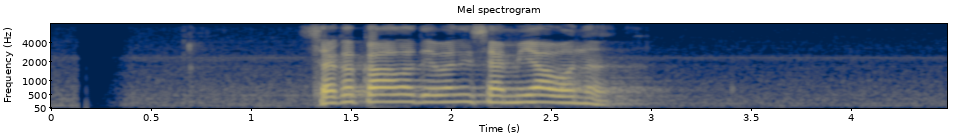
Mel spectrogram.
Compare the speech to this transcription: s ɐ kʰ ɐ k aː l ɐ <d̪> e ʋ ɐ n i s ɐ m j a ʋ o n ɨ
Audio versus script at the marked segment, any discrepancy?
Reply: no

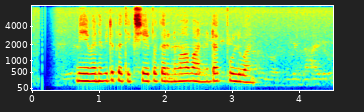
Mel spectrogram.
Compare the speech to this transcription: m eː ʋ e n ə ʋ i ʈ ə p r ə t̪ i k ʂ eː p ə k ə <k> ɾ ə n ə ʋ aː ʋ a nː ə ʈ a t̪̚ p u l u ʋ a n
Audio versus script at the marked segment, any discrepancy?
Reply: yes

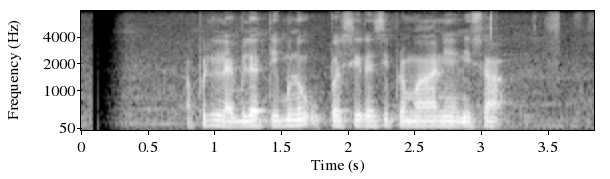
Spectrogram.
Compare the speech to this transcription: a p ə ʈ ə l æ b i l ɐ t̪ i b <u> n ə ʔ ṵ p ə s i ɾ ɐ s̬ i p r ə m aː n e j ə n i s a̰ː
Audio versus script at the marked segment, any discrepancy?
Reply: no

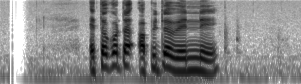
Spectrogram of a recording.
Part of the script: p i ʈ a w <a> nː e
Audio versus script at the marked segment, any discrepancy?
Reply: yes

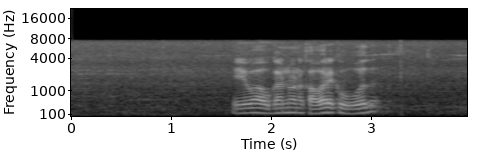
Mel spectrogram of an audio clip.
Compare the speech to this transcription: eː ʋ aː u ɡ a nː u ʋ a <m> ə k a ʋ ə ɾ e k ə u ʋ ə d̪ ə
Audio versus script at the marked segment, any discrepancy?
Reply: yes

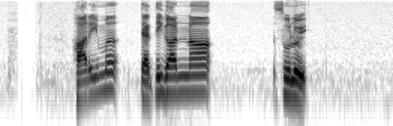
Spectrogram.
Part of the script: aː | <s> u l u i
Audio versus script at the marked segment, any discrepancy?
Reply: no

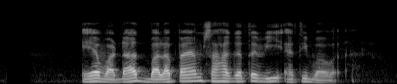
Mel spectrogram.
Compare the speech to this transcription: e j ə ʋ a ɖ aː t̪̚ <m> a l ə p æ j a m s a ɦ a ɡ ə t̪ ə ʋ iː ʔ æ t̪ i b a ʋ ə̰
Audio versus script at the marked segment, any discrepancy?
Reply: yes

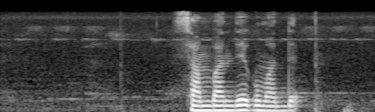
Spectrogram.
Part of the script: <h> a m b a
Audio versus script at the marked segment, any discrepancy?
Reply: yes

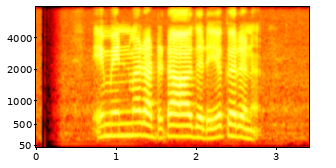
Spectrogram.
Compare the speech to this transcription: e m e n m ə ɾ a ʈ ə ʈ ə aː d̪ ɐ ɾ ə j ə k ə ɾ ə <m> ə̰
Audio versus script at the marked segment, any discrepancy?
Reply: yes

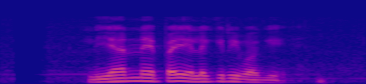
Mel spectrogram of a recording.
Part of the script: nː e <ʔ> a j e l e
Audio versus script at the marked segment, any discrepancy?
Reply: yes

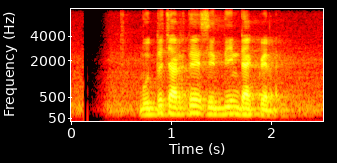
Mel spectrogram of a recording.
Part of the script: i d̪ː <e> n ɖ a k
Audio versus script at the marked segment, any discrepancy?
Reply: yes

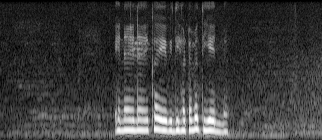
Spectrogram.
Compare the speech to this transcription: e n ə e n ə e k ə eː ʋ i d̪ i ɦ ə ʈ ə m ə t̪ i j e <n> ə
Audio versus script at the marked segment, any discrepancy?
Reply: yes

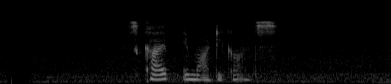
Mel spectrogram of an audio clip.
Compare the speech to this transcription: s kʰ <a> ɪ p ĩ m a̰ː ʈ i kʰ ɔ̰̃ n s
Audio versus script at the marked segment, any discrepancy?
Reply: no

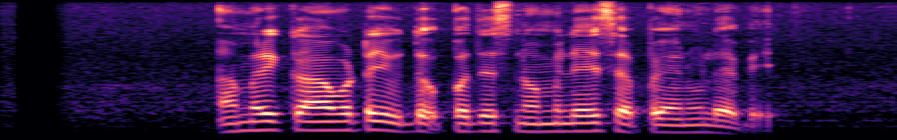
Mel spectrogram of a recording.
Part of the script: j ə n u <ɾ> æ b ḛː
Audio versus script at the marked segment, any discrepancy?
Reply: yes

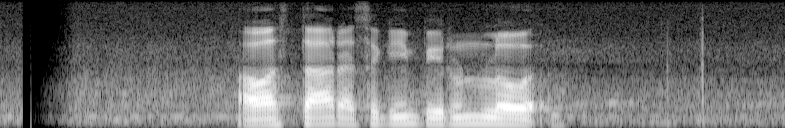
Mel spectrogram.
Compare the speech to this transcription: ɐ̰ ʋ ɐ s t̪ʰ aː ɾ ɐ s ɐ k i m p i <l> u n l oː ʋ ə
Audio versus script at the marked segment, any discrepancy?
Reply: yes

